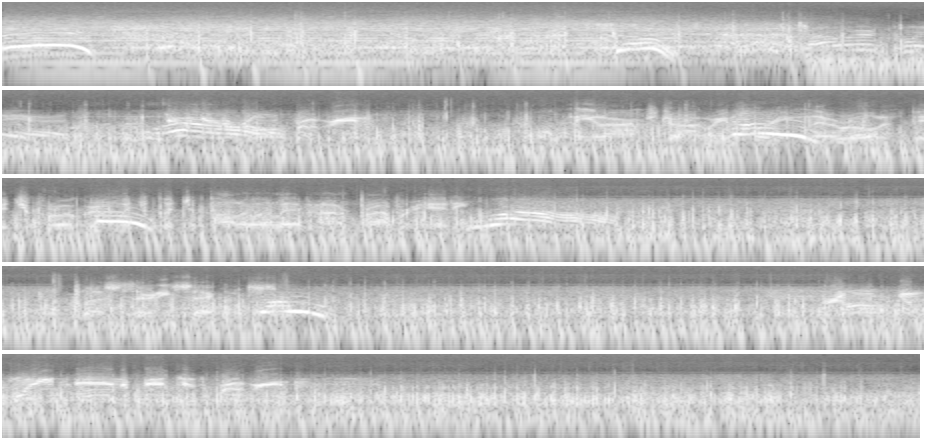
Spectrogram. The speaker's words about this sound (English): We were very, very close. So the rocket, when it did take off, the impact was literally that. It was the impact of a wall of sound hitting us. The ground began to shake.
